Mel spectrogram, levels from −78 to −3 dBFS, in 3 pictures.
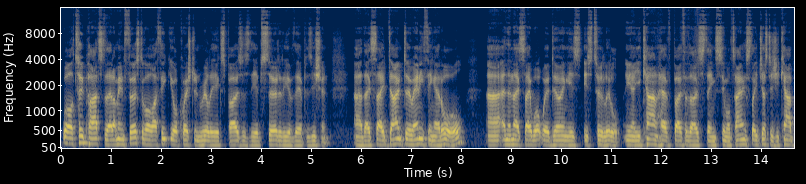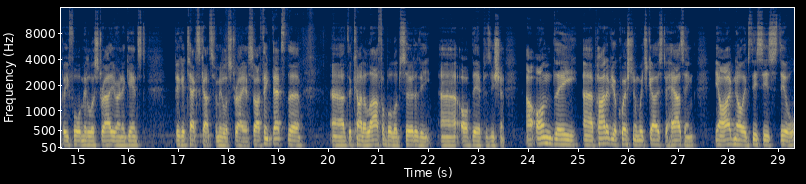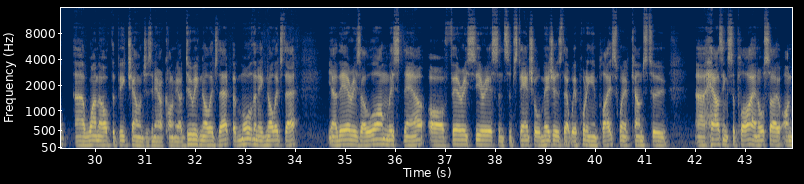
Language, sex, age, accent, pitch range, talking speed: English, male, 40-59, Australian, 110-120 Hz, 200 wpm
